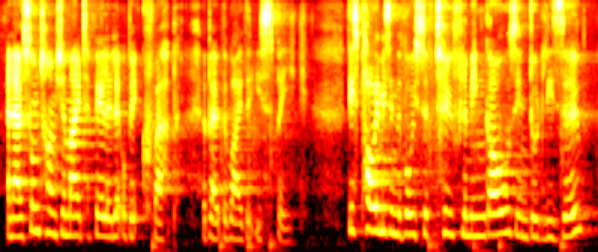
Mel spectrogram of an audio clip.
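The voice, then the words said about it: Black Country accent. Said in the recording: “This is a Black Country accent, by the way”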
